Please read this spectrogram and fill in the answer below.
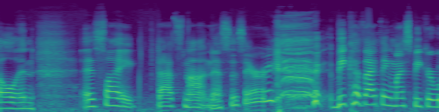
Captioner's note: laughter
